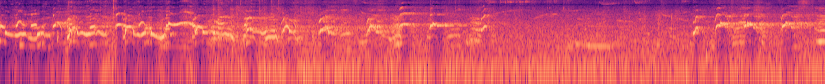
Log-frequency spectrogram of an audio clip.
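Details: Rocky, a dog entering water for the first time, lets out a loud run of high, wavering yelps and whines that rise and fall quickly, breaks off briefly, then resumes with more squealing cries.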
